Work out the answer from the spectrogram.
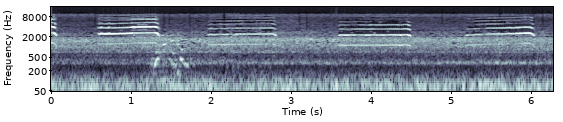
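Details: Southwest Florida bald eagle nest, wild birds on camera, 8 December 2022 at 09:32: four repeated shrill, piping call notes with faint whistled overtones, separated by short pauses, over a continuous low hum.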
